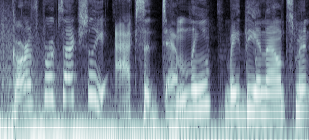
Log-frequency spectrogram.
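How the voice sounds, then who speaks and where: Noticeable background noise sits under fairly quick speech. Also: man. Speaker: radio host. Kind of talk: morning radio show.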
